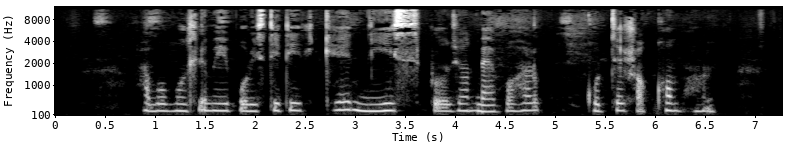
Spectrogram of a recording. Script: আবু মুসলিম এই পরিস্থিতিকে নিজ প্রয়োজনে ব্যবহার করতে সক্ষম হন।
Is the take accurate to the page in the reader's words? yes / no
yes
